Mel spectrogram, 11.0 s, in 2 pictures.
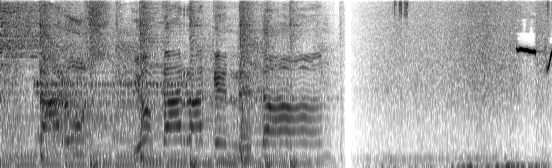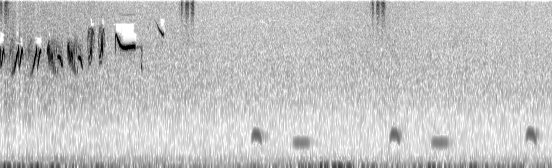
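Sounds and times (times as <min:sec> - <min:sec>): birdsong: 0:05.1 - 0:11.0.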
